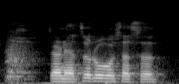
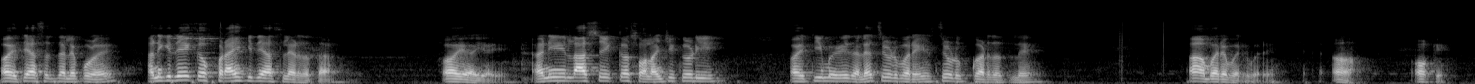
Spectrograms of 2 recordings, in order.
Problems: constant background noise, background conversations at intervals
